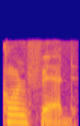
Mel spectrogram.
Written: corn-fed

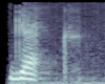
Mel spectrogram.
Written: geck

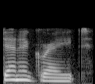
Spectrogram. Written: denigrate

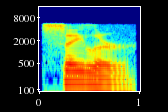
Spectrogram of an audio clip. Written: sailor

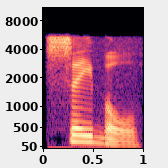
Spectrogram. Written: sable

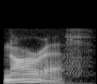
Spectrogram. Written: Narew

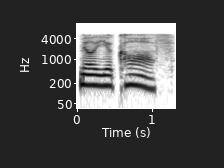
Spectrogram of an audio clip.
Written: Milyukov

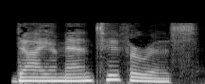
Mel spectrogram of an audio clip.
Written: diamantiferous

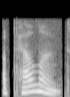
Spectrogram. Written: appellant

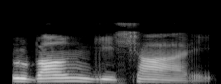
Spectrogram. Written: oubangui chari

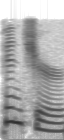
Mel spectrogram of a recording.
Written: pincher

